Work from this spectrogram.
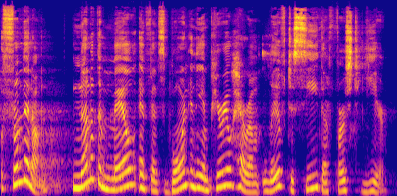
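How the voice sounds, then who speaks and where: A woman's voice: on the high side, very animated, normal speed, darkish tone, in a large hall. A woman voicing a self-mocking, burdened young emperor in an audiobook, formal and solemn, with regal phrasing. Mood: grave, confiding. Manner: formal, solemn, speaks in the royal we. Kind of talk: audiobook character dialogue.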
